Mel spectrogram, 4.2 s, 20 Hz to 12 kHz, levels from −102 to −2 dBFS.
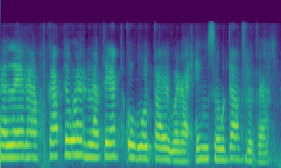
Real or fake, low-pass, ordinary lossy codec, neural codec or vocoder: fake; 7.2 kHz; none; codec, 16 kHz, 1 kbps, FreqCodec, smaller model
